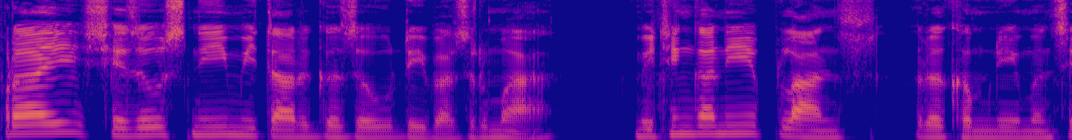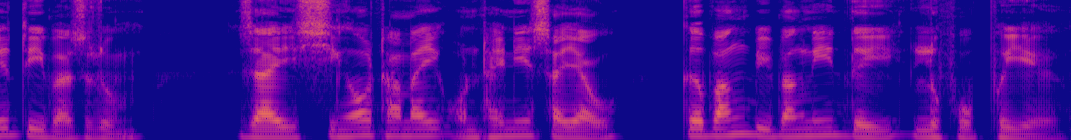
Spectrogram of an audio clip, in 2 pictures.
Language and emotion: Bodo, neutral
